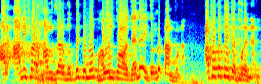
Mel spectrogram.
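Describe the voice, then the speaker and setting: A man's voice: high-pitched, very animated, fast talker, gravelly. A male Quran reading teacher, giving a classroom lesson by a board, quizzing his students and having them repeat after him. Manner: quizzes the class and drills repetition. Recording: echoey room, loud background noise.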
